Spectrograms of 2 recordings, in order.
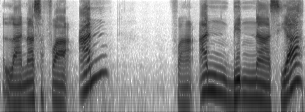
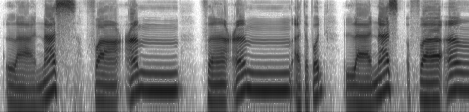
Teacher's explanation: Tanwin ni tanwin bertemu dengan ba, maka ditukar kepada huruf mim.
